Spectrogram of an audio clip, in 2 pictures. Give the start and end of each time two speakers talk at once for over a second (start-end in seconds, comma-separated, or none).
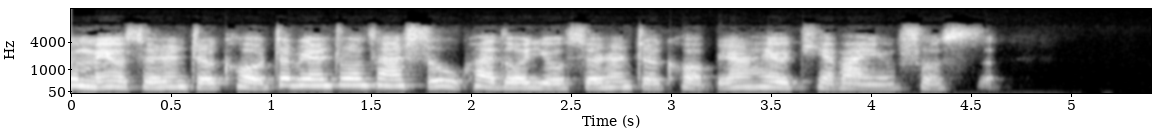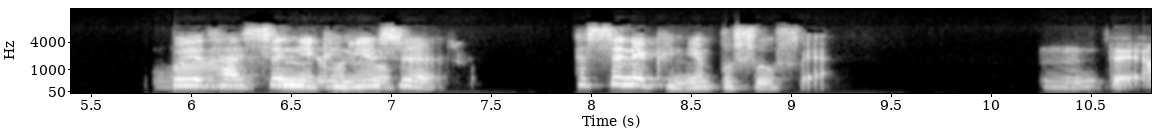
5.9-7.3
